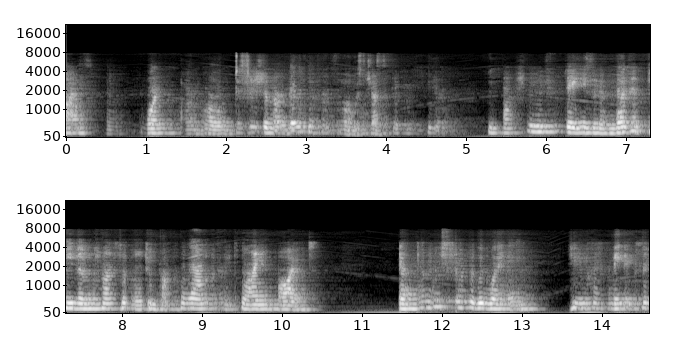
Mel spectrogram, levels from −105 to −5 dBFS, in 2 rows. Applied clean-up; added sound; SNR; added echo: neural mask model DeepFilterNet 3.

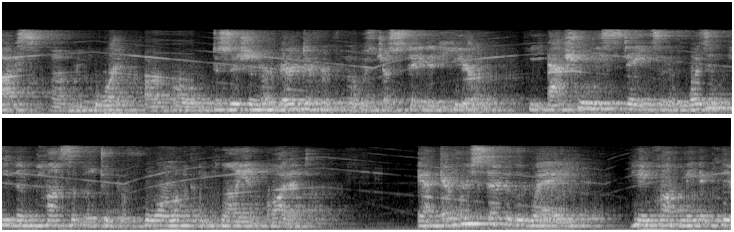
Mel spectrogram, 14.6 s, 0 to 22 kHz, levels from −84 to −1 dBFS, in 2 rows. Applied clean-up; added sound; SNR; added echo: neural separator model SepFormer DNS4.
